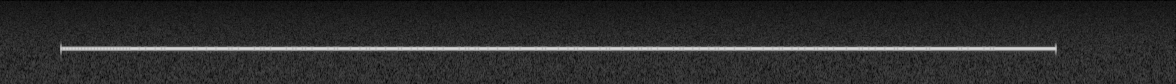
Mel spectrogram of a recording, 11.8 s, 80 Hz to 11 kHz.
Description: PSK31 (31.25 baud), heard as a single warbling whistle, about 1600 Hz.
